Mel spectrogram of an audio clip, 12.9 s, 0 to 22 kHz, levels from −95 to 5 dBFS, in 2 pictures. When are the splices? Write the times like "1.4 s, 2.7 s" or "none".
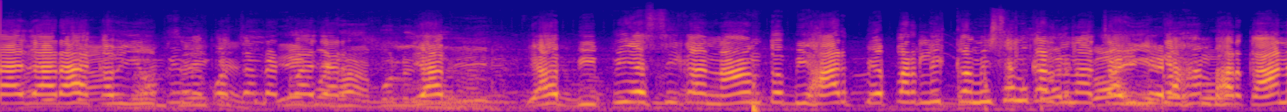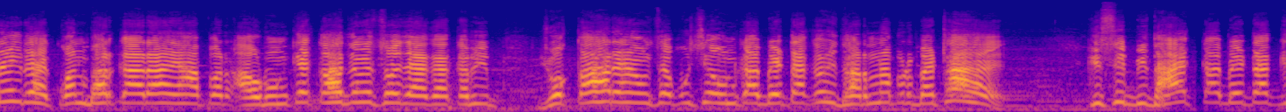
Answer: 5.8 s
